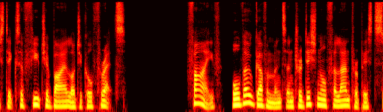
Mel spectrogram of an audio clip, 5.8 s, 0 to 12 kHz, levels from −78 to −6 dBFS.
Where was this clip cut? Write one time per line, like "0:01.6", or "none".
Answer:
0:03.4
